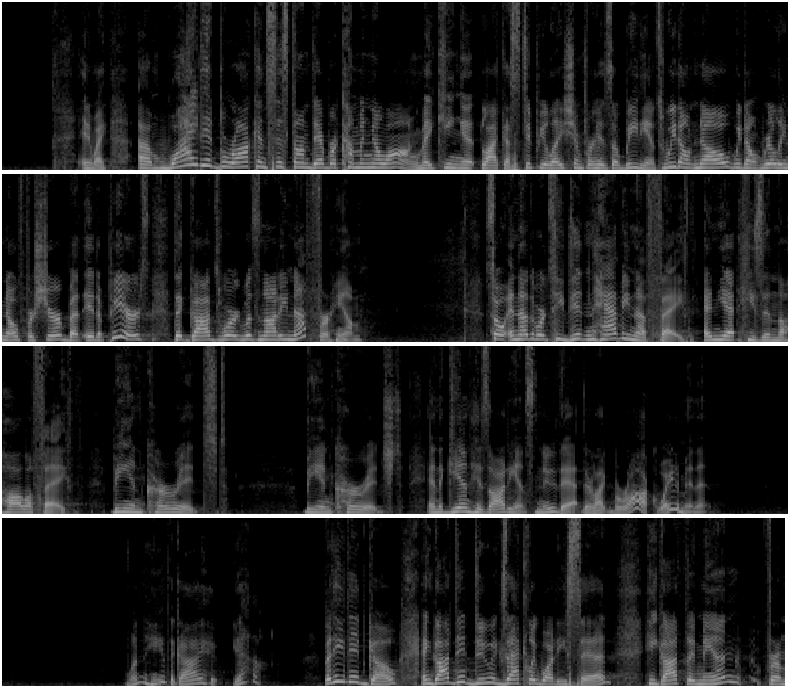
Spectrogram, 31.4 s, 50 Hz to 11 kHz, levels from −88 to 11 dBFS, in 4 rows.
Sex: female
